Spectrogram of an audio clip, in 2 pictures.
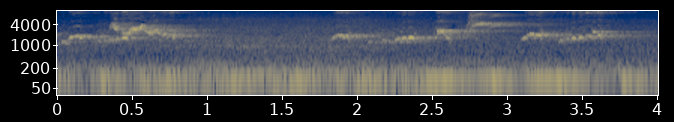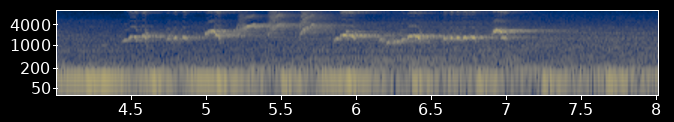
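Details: White-rumped shama male calling for his partner: sequences of liquid whistled notes, rising slurs and quick high flourishes, repeated continuously with a low hum underneath.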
